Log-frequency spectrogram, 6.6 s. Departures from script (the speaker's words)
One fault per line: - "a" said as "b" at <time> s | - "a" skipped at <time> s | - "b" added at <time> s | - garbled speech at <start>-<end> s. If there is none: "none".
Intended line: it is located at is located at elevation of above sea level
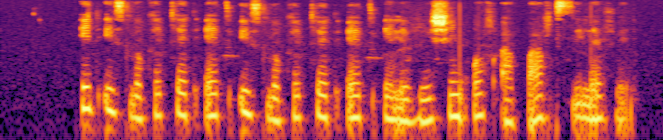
none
